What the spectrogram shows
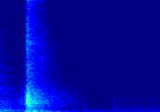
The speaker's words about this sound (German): Die Rose spürt, dass sie gerade muss brüllen und macht schnell ihre Zimmertür zu.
